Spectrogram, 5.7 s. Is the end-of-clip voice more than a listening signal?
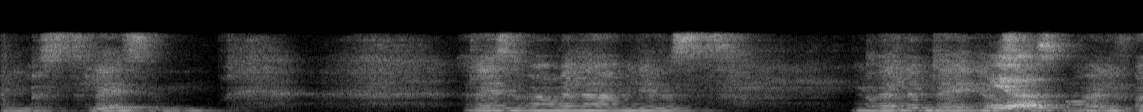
No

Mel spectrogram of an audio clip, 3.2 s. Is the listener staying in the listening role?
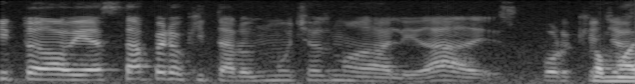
No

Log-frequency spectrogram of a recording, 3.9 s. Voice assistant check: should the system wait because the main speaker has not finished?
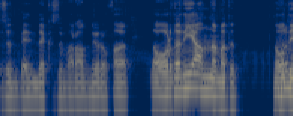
No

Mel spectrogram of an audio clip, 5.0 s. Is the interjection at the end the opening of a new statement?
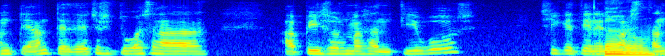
No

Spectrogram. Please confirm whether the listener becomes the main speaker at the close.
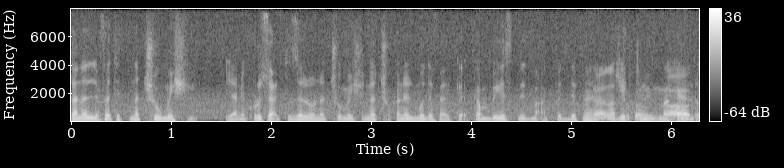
Yes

